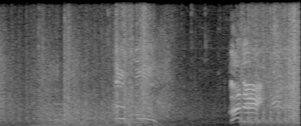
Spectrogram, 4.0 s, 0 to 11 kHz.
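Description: MG34 machine gun bursts in the Company of Heroes 2 video game, distant rattling fire mixed with other battle noise, then a sharper, louder volley near the end.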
